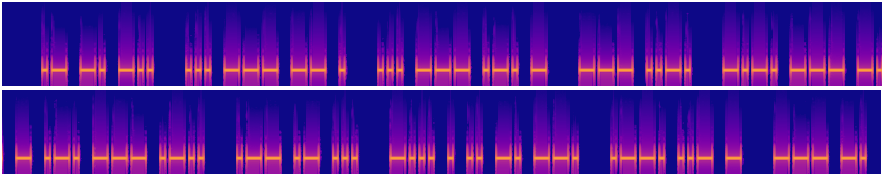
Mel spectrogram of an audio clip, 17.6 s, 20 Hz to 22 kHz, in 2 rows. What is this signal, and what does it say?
Morse code, heard as a keyed tone, about 25 wpm, 700 Hz. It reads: AND SOME SORT OF CONTROL WAS BEING PUT ON
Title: Sentences from Top 1300 Words 25wpm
